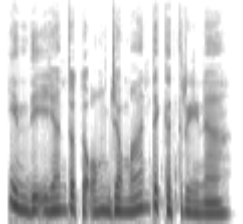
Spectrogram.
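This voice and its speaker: A woman voicing a proud, blind rich man in a romance story, calm and firm with a sharp edge. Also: low voice, measured pace, dry recording, clean studio sound. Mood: cold, cutting.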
